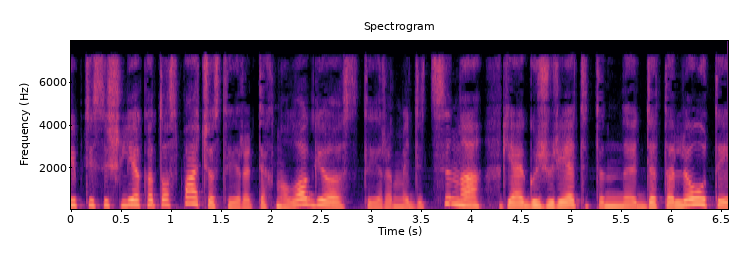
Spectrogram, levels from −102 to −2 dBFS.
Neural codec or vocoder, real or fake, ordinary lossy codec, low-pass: none; real; MP3, 48 kbps; 7.2 kHz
